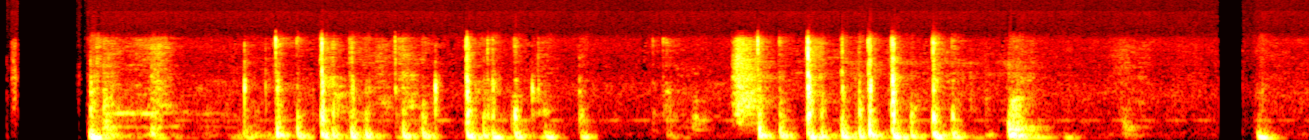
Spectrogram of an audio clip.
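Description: Typing on a computer keyboard: two quick runs of keystrokes, a pause of under a second between them, as a short word is typed into each of two fields.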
